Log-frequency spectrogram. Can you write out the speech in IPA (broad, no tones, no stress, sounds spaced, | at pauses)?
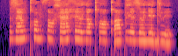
z æ v qʰ u v θ ɑ x æ h ɛ ə̯ lʲ ɒ qʰ ɒ ə̯ qʼ æ p ɣ ɛ z ə lʲ æ dʲ ʊ ɪ̯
